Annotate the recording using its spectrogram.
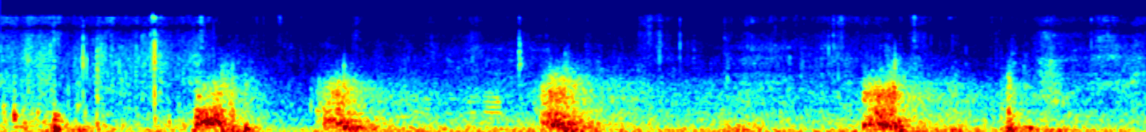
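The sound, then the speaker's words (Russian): A rapid series of heavy, booming rocket explosions from a Grad multiple rocket launcher barrage near Novomykhailivka, Ukraine, several deep blasts rumbling at irregular intervals over constant background noise. “Обстрел града.”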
